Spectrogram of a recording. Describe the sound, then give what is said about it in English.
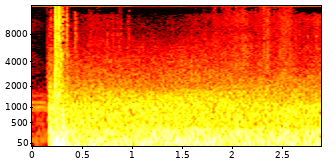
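Night traffic under the Shibuya Metro Station, recorded on 16 January 2015: a loud thump opens onto a steady, dense roar of traffic that continues unbroken, with deep rumbling, echoing vehicle noise. “Night traffic under the Shibuya Metro Station, the 16th of January 2015.”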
